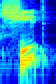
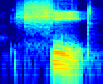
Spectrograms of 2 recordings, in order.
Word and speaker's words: sheet: and the key to saying it right is that e vowel remember to make it longer sheet sheet not sheet but sheet now practice with me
